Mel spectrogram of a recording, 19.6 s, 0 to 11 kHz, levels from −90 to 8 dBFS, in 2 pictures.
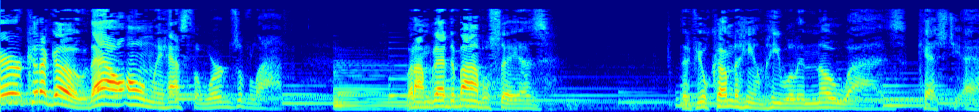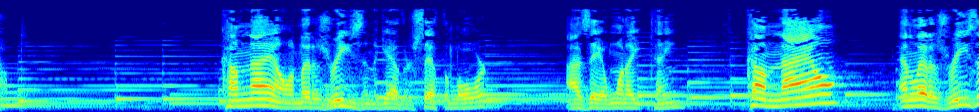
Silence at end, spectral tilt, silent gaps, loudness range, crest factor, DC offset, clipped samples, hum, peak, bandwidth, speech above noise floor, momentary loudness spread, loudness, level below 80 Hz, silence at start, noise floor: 0 s; -5.5 dB/octave; none; 12 LU; 20 dB; under 0.1%; under 0.1%; none; -4 dBFS; 8.8 kHz; 30 dB; 24 LU; -22 LUFS; -72 dBFS; 0 s; -53 dBFS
